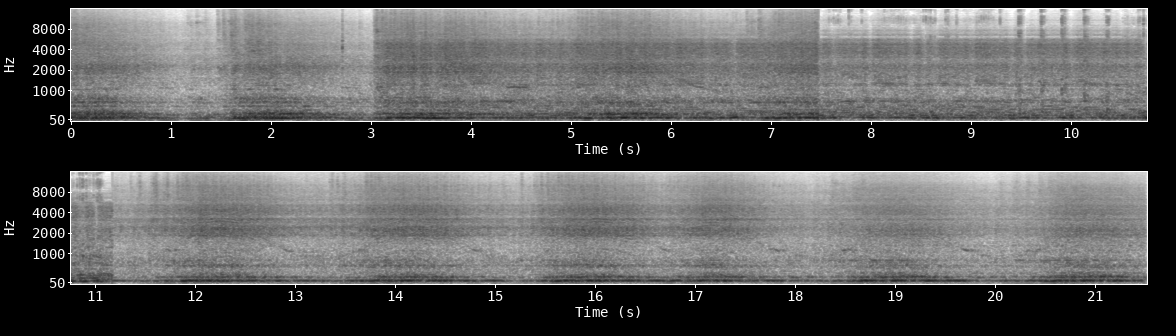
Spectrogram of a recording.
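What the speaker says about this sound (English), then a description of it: "Idling so high." Fox body Ford Mustang engine idling high right after starting, a steady loud mid-range engine drone with a brief rev change partway through, running continuously throughout.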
